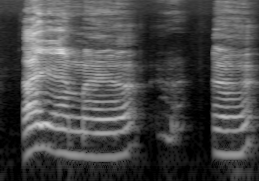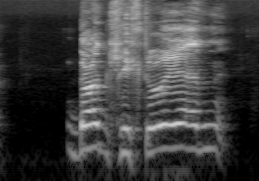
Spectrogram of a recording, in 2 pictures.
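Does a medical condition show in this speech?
Yes: cerebral palsy.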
